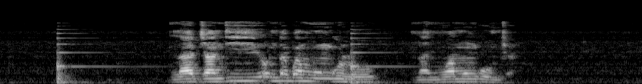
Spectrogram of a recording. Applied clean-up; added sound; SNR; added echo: none; Piano; 14 dB; reverberation time 0.3 s.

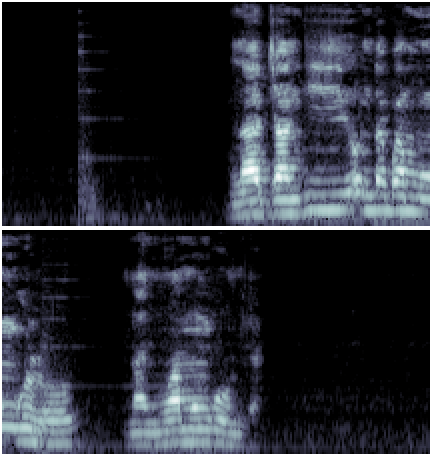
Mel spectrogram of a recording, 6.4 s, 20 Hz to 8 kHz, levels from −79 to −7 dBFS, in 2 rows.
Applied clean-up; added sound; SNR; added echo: neural separator model SepFormer DNS4.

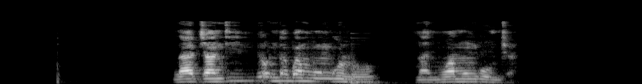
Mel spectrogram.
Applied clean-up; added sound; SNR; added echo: neural mask model DeepFilterNet 3.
